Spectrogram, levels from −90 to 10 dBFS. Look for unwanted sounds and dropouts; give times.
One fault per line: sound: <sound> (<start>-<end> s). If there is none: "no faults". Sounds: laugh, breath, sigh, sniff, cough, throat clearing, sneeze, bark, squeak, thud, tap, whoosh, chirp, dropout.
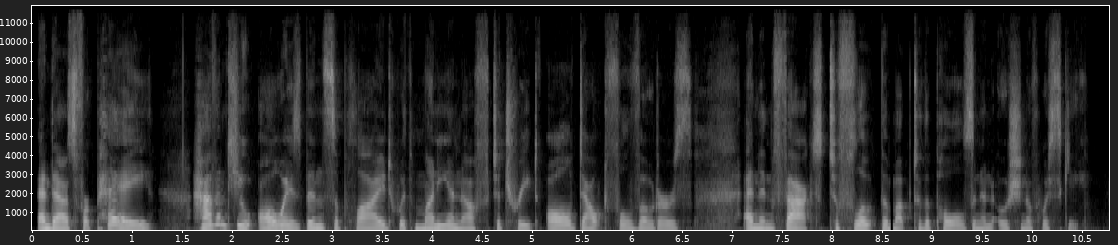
sound: dropout (8.6-8.6 s)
